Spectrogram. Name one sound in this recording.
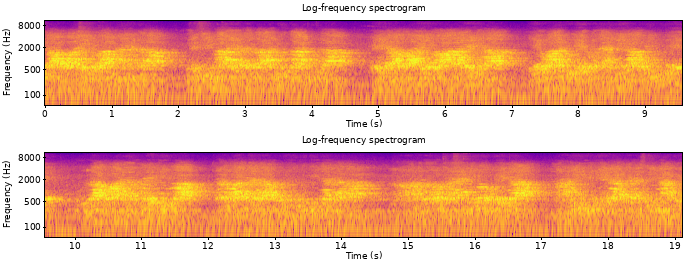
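A large group of young boys chant together in unison, echoing through the hall.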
